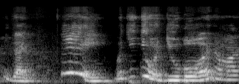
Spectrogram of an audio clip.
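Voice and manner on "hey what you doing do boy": put-on voice of a pack-a-day smoker. Imitating a coworker who smokes menthols: Water Boy voice. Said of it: "it kinda sounded like the Water Boy".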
